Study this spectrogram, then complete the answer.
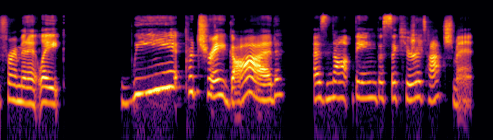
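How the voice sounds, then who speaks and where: A woman's high, raised, projected voice in an American accent, bright and sharp in tone, fairly slow with lively intonation, over a quiet background. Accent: slight Southern, per people in California. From California. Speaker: podcast co-host and coach. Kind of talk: casual chat. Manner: talkative.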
